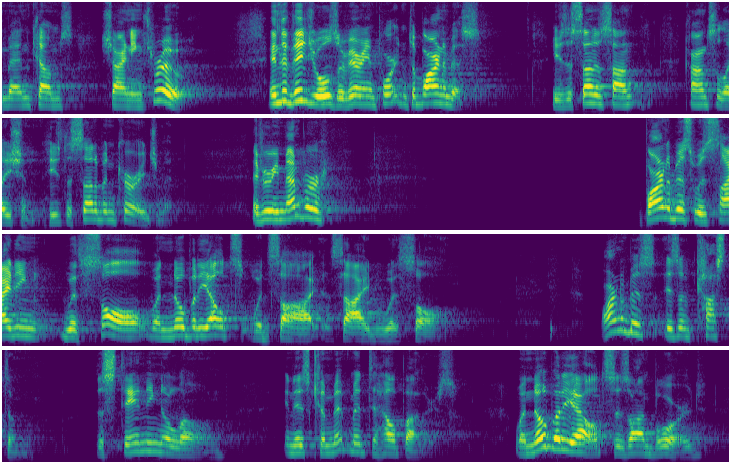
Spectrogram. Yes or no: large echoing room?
yes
